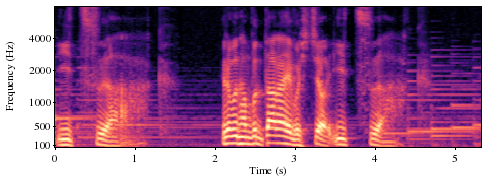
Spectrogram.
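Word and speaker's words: יצחק: 히브리 말로 이 이삭이란 단어는 이츠아크라고 하는 단어인데요. 발음을 그대로 해보면 실제로 우리 입에 미소가 생겨나요. 이츠아크.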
